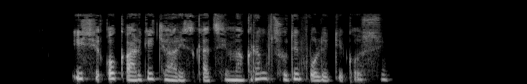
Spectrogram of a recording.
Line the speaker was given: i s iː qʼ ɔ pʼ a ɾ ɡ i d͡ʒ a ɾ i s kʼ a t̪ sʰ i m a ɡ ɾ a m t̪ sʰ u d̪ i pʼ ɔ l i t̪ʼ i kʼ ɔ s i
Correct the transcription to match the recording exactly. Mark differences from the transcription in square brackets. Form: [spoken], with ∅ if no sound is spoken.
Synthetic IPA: i s [i] qʼ ɔ [kʼ] a ɾ ɡ i d͡ʒ a ɾ i s kʼ a t̪ sʰ i m a ɡ ɾ a m t̪ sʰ u d̪ i pʼ ɔ l i t̪ʼ i kʼ ɔ s i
